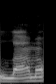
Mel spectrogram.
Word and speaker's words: llama: where they had both the llama or llama, depending on how you want to pronounce double L, and maize and corn.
